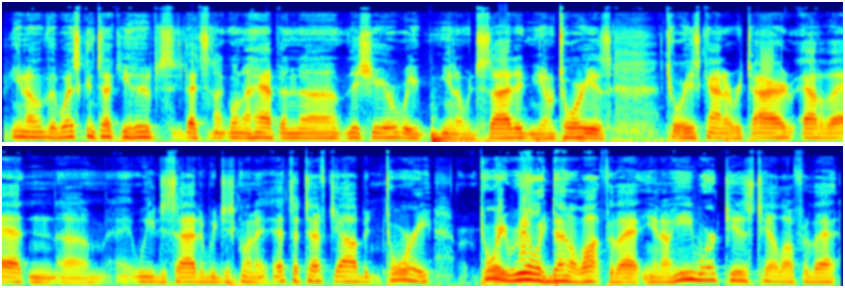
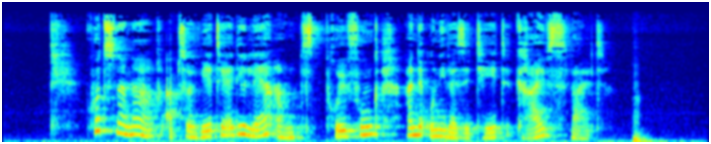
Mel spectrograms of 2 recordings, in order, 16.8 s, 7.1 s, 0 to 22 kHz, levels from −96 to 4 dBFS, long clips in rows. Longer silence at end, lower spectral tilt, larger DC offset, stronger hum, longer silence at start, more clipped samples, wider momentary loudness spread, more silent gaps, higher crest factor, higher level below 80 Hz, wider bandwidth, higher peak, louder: second, 0.05 s vs 0.4 s; first, -5.5 dB/octave vs -3.5 dB/octave; neither; neither; second, 0.05 s vs 0.5 s; neither; second, 10 LU vs 15 LU; neither; second, 14 dB vs 22 dB; first, -32 dBFS vs -52 dBFS; first, 19 kHz vs 16.5 kHz; first, 0 dBFS vs -8 dBFS; first, -15 LUFS vs -28 LUFS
